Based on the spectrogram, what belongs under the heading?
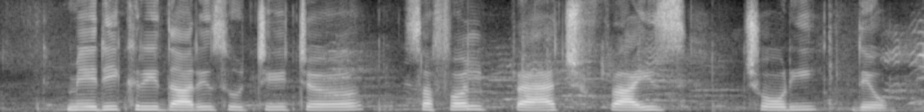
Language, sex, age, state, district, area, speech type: Dogri, female, 45-60, Jammu and Kashmir, Kathua, rural, read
